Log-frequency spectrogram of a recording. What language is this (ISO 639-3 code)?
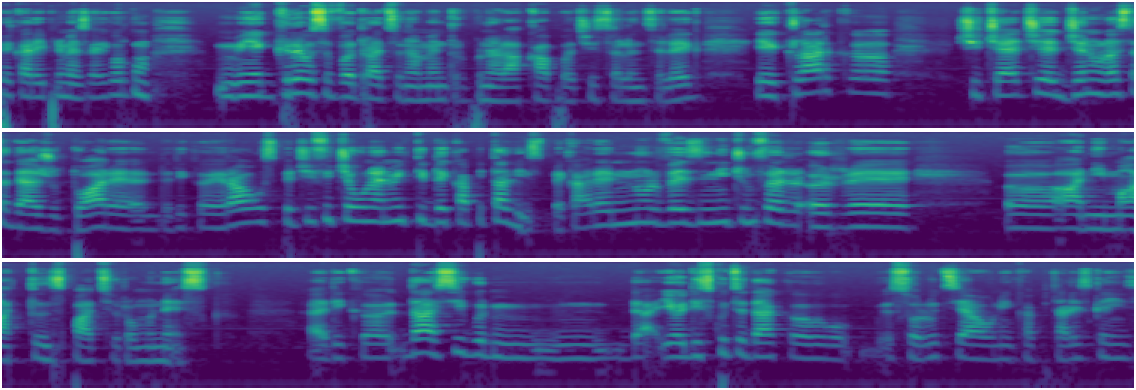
ron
